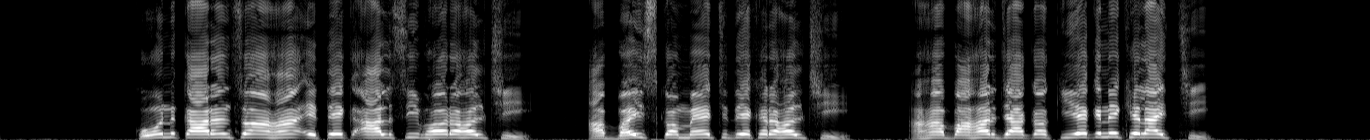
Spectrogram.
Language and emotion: Maithili, angry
